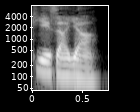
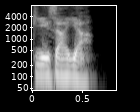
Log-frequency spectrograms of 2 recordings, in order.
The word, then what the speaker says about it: Jesaja: Der Prophet Jesaja, oder du sagst Jesaja. Ich muss mich immer erklären. Ich bin in Schottland zur Schule gegangen und habe mein Postgraduiertenstudium gemacht, und so wurde Jesaja ausgesprochen. Und es ist mir einfach im Gedächtnis geblieben, also sage ich es immer noch so.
